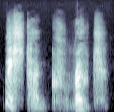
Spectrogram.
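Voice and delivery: snapping. Acted. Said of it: "snapped Moist".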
